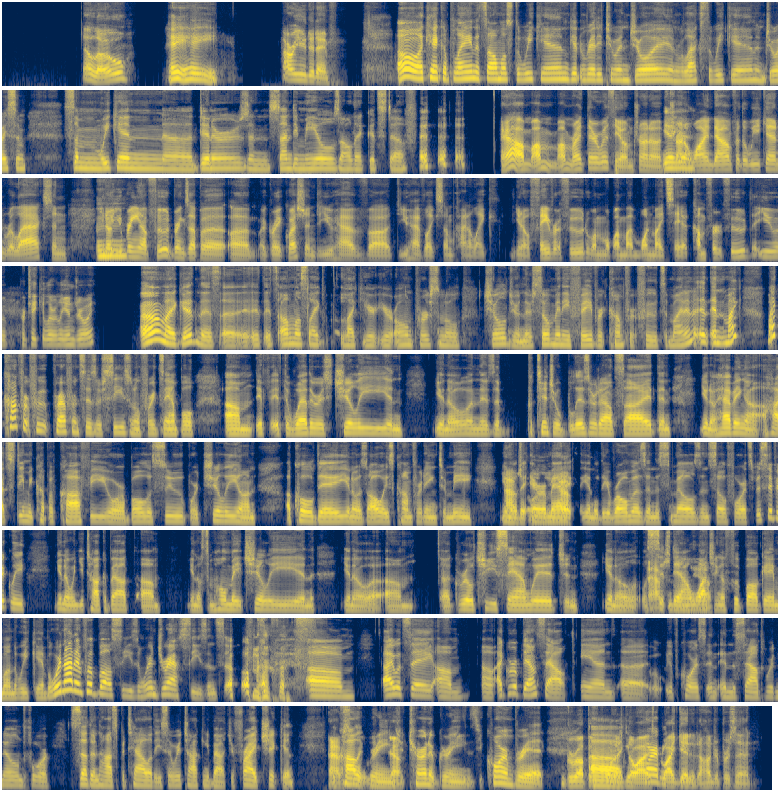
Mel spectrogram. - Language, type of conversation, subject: English, unstructured, What is your favorite comfort food, and why?
- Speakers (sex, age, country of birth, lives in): female, 60-64, United States, United States; male, 20-24, United States, United States
- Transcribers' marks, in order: tapping; other background noise; laugh; tsk; lip smack; laugh; laughing while speaking: "So"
